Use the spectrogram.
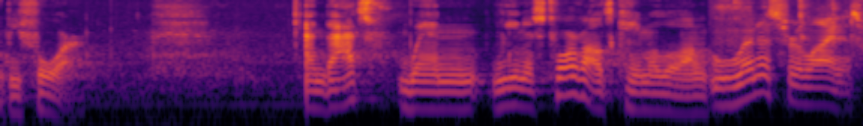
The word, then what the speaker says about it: Torvalds: it not long before and that's when Lenus Torvald came along. Linus or Linus? What's the exact your preferred pronunciation?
